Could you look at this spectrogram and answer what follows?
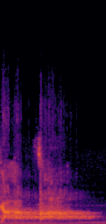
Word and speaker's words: Yahweh: And it's YHVH, and the proper pronunciation of that is Yahweh.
